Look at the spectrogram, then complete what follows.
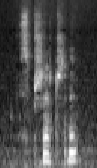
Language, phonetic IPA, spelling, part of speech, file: Polish, [ˈspʃɛt͡ʃnɨ], sprzeczny, adjective, LL-Q809 (pol)-sprzeczny.wav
